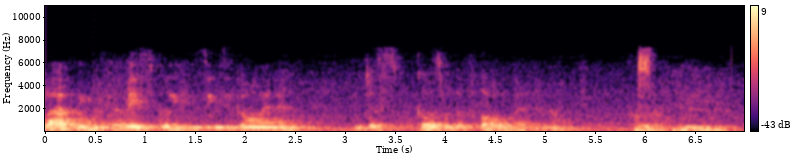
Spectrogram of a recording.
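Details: Adult woman speaking; normal adult speech.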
